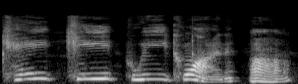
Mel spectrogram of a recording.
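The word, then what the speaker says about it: Ke Huy Quan: yeah and that and I always pronounce his name wrong it's key Ki Hui Kwan for everything everywhere all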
